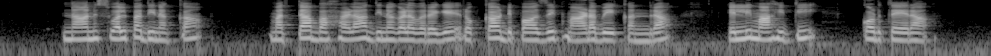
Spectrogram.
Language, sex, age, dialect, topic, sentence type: Kannada, female, 25-30, Central, banking, question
